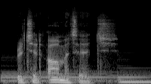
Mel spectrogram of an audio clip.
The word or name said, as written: Richard Armitage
